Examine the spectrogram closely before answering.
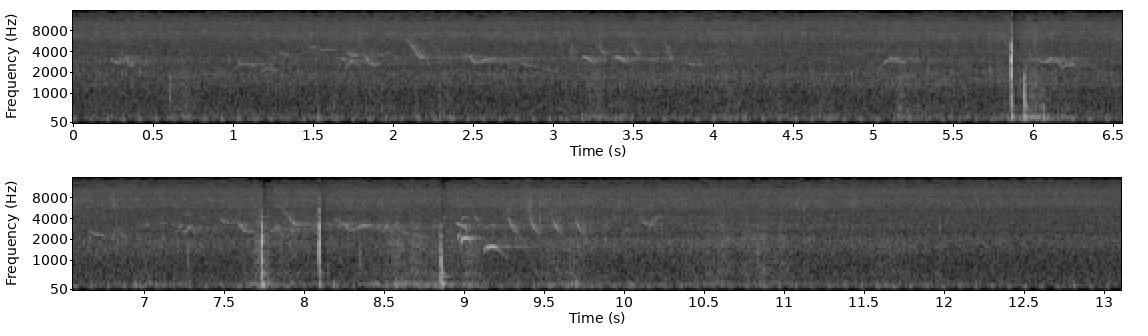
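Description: Small birds chirping over a steady low rumble of outdoor ambience, with a few sharp clicks from the baitcasting reel being handled about six to nine seconds in.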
